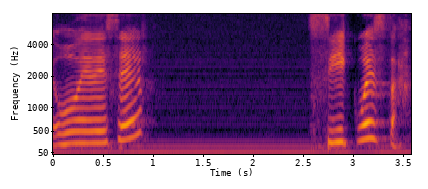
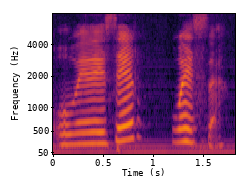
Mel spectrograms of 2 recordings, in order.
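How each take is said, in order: First: It is said more loudly and forcefully. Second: It is said at normal, softer loudness.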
